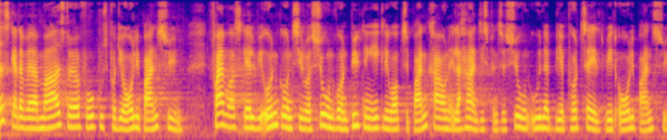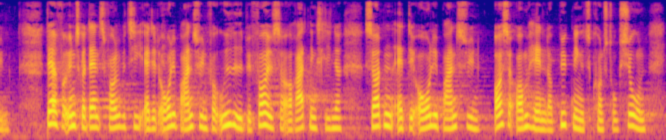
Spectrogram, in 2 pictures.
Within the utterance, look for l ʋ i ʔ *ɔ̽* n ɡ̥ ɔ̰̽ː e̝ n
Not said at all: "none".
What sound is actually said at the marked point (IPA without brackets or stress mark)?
ɔ̽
